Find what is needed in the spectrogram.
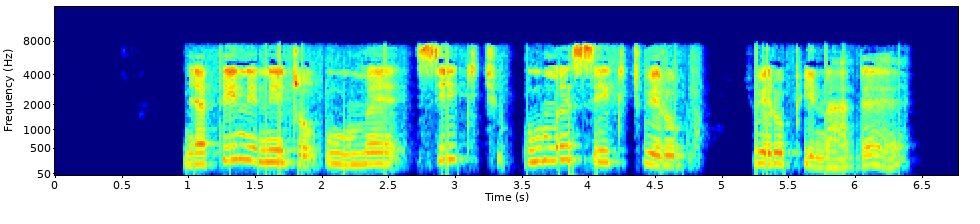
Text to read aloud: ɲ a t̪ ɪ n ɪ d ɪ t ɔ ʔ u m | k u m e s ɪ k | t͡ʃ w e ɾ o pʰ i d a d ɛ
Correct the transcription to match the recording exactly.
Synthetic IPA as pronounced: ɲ a t̪ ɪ n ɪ n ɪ t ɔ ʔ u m | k u m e s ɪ k | t͡ʃ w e ɾ o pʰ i n a d ɛ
